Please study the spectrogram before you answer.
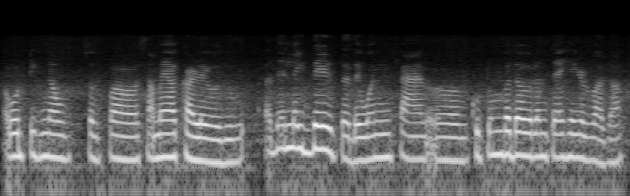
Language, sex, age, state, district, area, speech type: Kannada, female, 30-45, Karnataka, Udupi, rural, spontaneous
